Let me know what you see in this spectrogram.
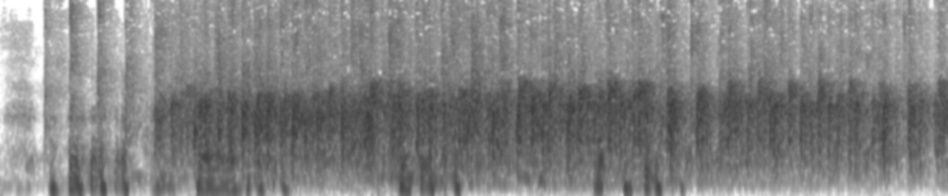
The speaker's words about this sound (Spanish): No aplaudís, que me sonrojo.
